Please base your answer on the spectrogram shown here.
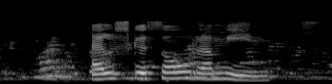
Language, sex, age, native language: Icelandic, female, 8, Icelandic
